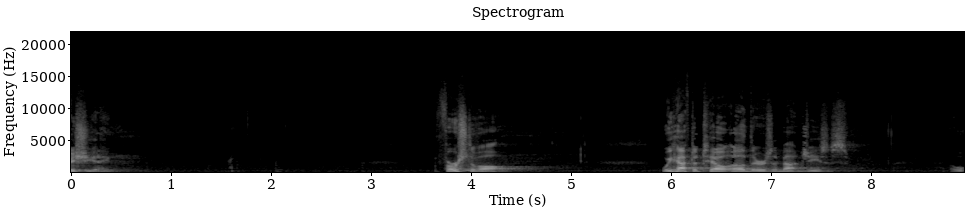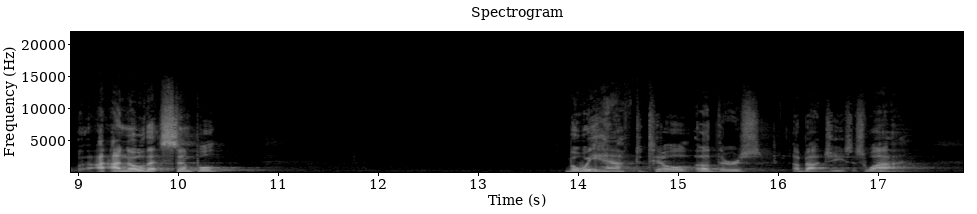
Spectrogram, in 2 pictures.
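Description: A man speaks calmly through a microphone, pausing between phrases.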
